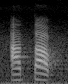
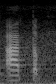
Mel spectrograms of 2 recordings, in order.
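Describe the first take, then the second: First: The last vowel is a clear 'a'. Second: The last vowel is an 'e' sound. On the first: This is the standard form. The speaker calls it right. "dalam bahasa baku" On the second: This is a regional, non-standard form. The speaker calls it wrong. "dalam bahasa tidak baku"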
